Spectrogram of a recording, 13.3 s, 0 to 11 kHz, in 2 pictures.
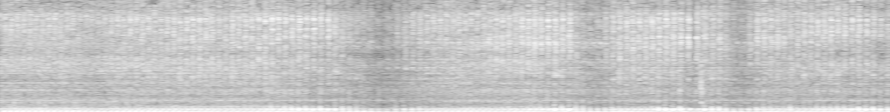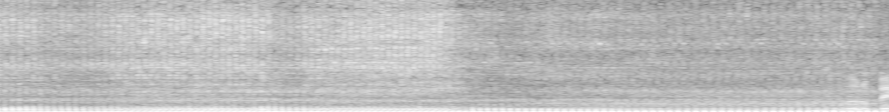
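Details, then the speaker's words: Honda Rancher 350 ATV starting up an embankment in second gear: low, labouring note sagging and stumbling instead of revving; angle sensor, CDI and vacuum line fixes failed, suspected carburetor jet. "Starting out in second gear, see, it's not wanting to"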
